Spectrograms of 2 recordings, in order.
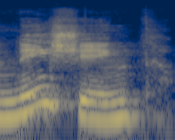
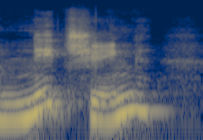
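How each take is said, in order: First: The word is said the non-American way. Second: The word is said the American way.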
